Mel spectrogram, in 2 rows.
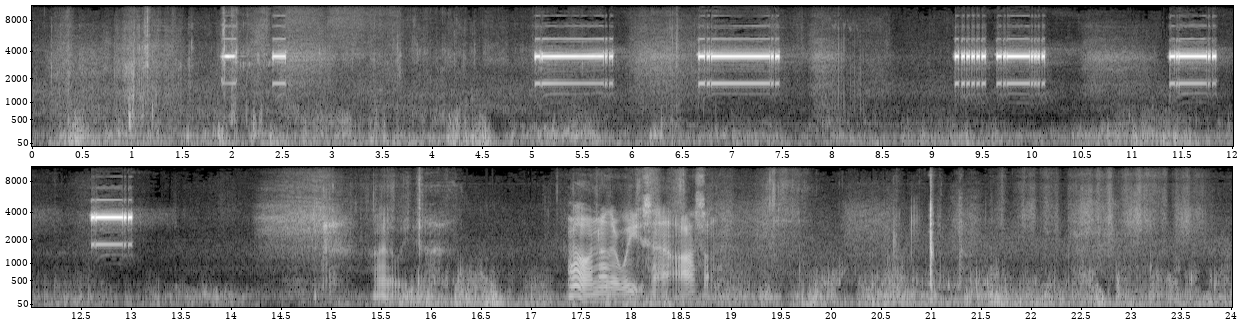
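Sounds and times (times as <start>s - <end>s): metal detector beeps: 1.9s - 2.7s, 5.0s - 6.0s, 6.6s - 7.6s, 9.2s - 10.2s, 11.4s - 11.9s, 12.6s - 13.1s.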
